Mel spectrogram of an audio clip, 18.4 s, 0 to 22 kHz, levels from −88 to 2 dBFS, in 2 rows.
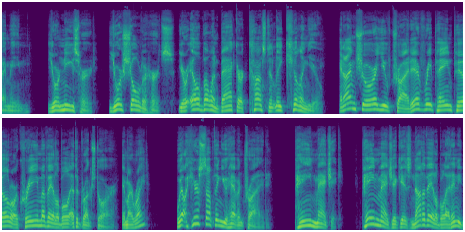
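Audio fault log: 2.64 s and 8.35 s, dropped samples: you get two isolated, sharp clicks, each a thin vertical line straight up the spectrum with nothing missing from the speech around it. The likely cause is a single sample or so going missing from the stream, so the waveform jumps abruptly to a later value instead of moving smoothly. That gap is far too short to swallow any sound, but the instant step is broadband, which is why it comes through as a tick.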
